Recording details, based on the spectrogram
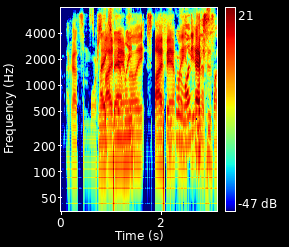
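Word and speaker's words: SPY×FAMILY: got some more family spy family the x is silent is it really yeah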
